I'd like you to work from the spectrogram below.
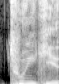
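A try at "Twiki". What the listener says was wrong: Twinkie. No N. Twinkie.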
